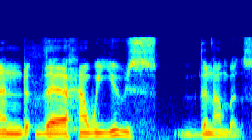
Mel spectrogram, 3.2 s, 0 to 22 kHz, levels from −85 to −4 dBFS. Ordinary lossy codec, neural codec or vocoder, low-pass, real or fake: MP3, 64 kbps; none; 7.2 kHz; real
